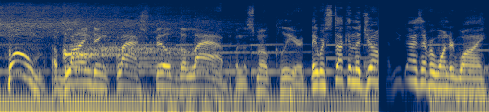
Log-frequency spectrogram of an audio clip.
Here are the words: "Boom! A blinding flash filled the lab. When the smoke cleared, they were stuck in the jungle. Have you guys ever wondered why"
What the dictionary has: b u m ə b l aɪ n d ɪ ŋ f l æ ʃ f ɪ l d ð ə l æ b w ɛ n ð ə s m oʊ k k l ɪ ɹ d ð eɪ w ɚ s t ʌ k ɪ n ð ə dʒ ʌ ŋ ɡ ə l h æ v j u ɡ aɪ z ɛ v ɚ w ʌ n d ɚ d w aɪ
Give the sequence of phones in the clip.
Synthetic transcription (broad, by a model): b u m ə b l aɪ n d ɪ ŋ f l æ ʃ f ɪ l d ð ə l æ b w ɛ n ð ə s m oʊ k k l ɪ ɹ d ð eɪ w ɚ s t ʌ k ɪ n ð ə dʒ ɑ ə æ v j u ɡ aɪ z ɛ v ɚ w ʌ n d ɚ d w aɪ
